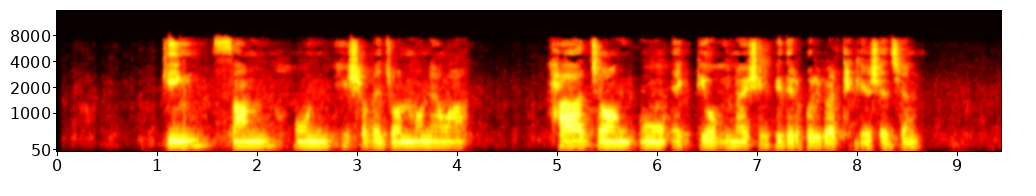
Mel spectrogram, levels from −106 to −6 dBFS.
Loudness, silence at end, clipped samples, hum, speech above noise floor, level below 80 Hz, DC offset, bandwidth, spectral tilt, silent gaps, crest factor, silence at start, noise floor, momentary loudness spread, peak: -21 LUFS; 0.85 s; under 0.1%; none; 48 dB; -64 dBFS; under 0.1%; 8 kHz; -3 dB/octave; none; 22 dB; 1.05 s; -70 dBFS; 11 LU; -2 dBFS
